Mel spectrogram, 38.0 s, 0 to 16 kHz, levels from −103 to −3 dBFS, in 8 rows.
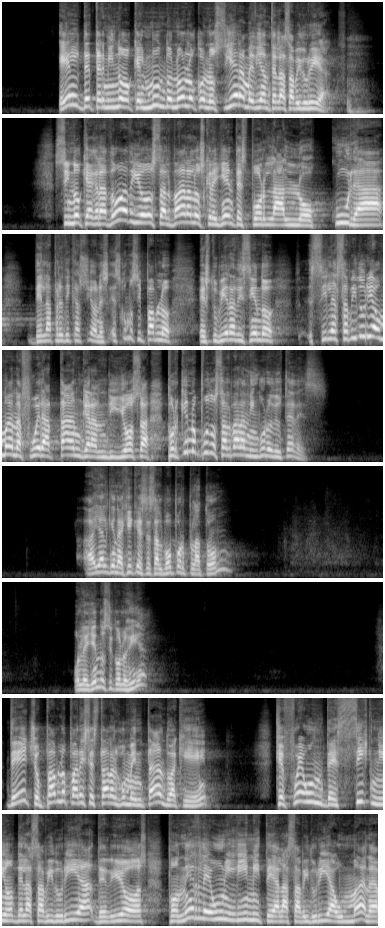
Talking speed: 130 wpm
